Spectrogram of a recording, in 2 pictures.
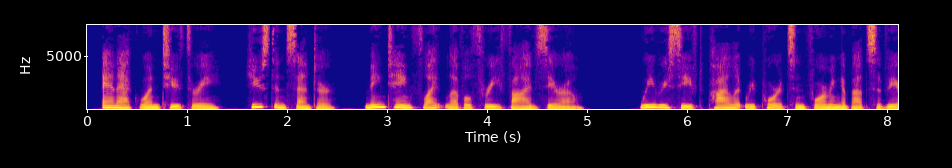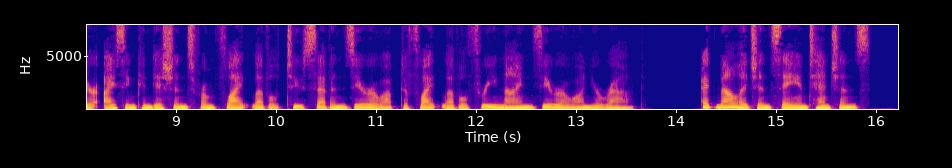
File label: ATC Belly landing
